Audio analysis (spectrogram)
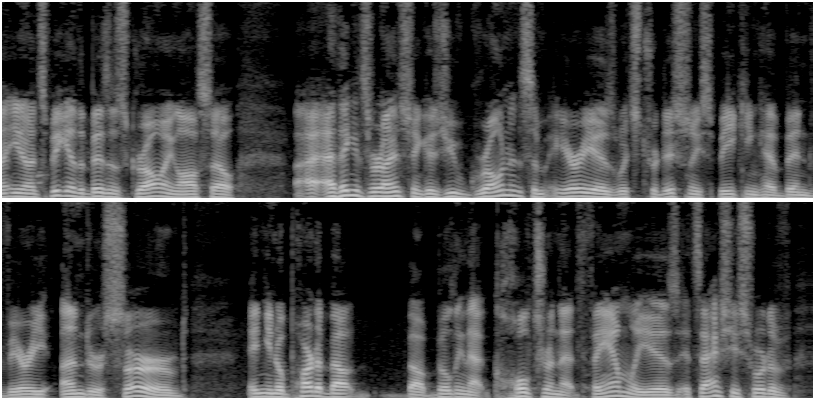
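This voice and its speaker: A man hosts a business talk radio show and talks quickly in a casual, conversational way. He often restarts and repeats words as he goes. His voice is dry and close, with no room sound. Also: medium pitch, no echo. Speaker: guest radio host.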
